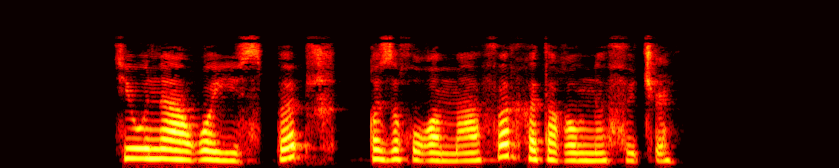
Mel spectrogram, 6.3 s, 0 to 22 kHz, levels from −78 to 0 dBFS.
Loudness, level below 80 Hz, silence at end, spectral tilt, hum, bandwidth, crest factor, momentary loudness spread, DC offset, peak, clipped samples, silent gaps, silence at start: -17 LUFS; -70 dBFS; 1.25 s; -5.5 dB/octave; none; 9.4 kHz; 18 dB; 15 LU; under 0.1%; 0 dBFS; under 0.1%; none; 0.9 s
